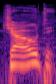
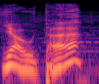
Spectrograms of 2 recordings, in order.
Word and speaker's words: Jode: It is not pronounced Jode. It is Yoda.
